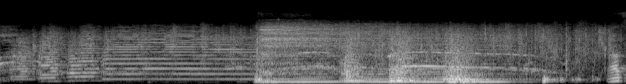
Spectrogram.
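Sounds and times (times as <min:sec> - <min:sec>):
live concert bass music: 0:00.1 - 0:06.2.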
